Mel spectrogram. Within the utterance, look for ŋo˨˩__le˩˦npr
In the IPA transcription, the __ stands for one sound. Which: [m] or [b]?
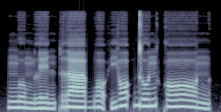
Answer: m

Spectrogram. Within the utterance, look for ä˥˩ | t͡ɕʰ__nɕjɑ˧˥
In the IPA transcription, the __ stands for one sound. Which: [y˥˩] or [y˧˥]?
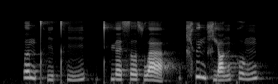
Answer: y˥˩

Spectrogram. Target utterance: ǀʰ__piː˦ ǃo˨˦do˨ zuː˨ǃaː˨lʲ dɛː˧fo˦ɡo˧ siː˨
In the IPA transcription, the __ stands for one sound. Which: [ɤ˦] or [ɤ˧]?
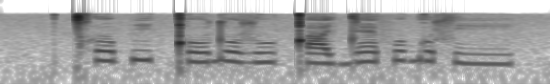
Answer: ɤ˦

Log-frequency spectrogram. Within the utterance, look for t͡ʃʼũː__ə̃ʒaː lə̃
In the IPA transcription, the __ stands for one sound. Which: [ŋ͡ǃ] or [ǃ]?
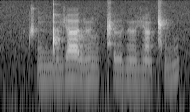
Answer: ŋ͡ǃ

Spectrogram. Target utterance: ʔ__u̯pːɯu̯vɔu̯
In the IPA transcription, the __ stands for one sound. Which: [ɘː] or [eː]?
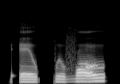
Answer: eː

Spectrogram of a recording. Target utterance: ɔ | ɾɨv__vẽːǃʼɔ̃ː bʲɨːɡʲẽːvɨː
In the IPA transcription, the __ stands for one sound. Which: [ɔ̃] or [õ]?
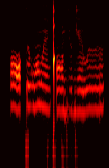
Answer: ɔ̃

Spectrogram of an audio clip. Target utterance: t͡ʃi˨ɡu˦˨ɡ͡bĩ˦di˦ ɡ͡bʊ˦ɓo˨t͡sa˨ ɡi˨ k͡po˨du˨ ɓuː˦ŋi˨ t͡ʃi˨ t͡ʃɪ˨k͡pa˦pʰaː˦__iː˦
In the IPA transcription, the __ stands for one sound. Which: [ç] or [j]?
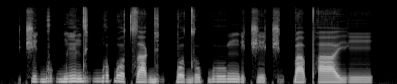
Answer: j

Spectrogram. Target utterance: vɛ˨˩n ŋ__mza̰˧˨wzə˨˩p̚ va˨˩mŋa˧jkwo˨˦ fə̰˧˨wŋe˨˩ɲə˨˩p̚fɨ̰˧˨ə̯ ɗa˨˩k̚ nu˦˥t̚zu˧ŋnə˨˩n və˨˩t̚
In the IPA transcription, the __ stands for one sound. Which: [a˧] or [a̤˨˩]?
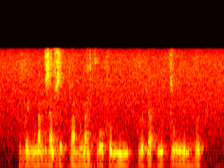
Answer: a˧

